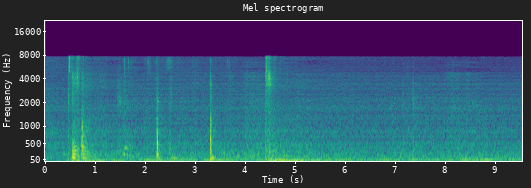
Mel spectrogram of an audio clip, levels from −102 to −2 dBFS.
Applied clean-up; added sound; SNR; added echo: neural mask model DeepFilterNet 3.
